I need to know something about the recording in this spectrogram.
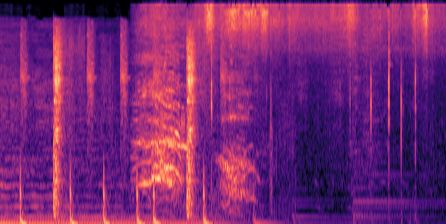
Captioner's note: screams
